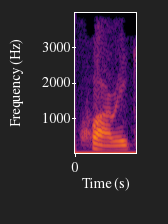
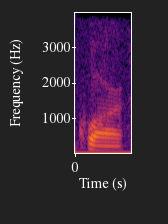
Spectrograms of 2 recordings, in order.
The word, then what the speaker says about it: Koire: You can read Rosa Quare's, some people call pronounce it Quare, K-O-I-R-E, Rosa Quare, Behind the Green Mask.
